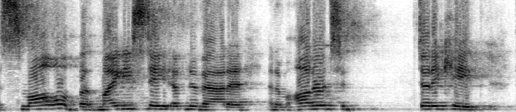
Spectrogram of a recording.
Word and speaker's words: Nevada: West Virginia girl and I always said Nevada when you live there it's Nevada so I'm happy to represent the small But Mighty state of Nevada and I'm honored to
